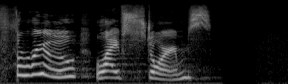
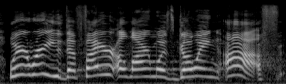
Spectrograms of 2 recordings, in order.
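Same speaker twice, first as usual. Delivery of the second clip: raised, incredulous family complaint; exasperated relative; 4 semitones higher, 4 dB louder than usual. Acted. Family member to the one who sleeps through everything, exasperated. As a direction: act out a loud, exasperated relative.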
